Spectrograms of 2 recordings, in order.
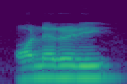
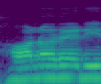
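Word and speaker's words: honorary: ऑनररी post, यहाँ पर मैंने बोला ना, पहचानिए, मैं मिक्स किया हूँ, तो मिक्स करने में पकड़ लिए आप, यहाँ हॉनोरेरी नहीं होगा बल्कि ऑनोरेरी होगा, एच साइलेंट होगा, तो यहाँ पर हो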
